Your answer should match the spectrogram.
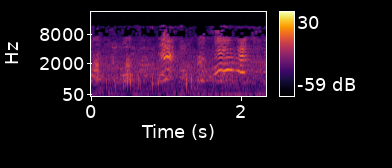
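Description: A dog giving a string of short, high yips and barks, with one longer rising yelp near the end.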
